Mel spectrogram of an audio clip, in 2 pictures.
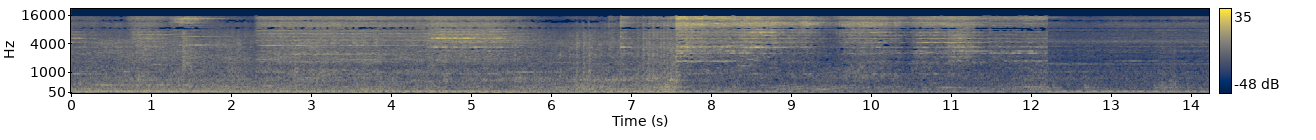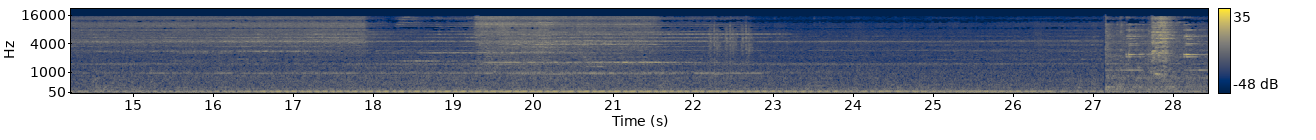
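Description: Freight cars rolling slowly past with their wheels squealing and screeching on the rails, loudest in the first half. Underneath is the steady low drone of an EMD four-axle diesel locomotive, which grows stronger as the engine draws alongside.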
